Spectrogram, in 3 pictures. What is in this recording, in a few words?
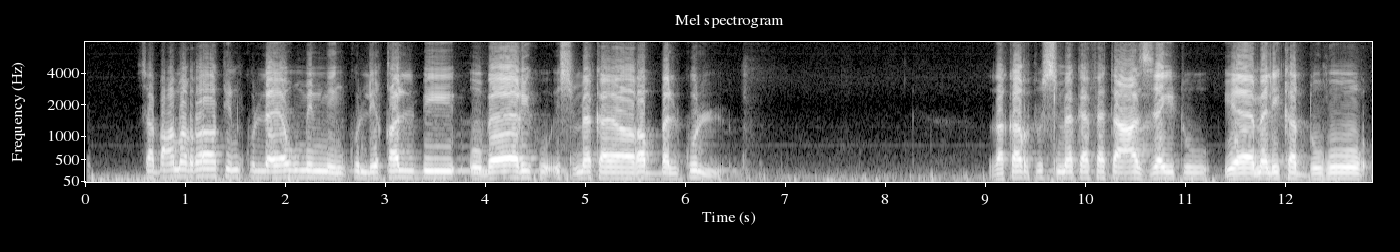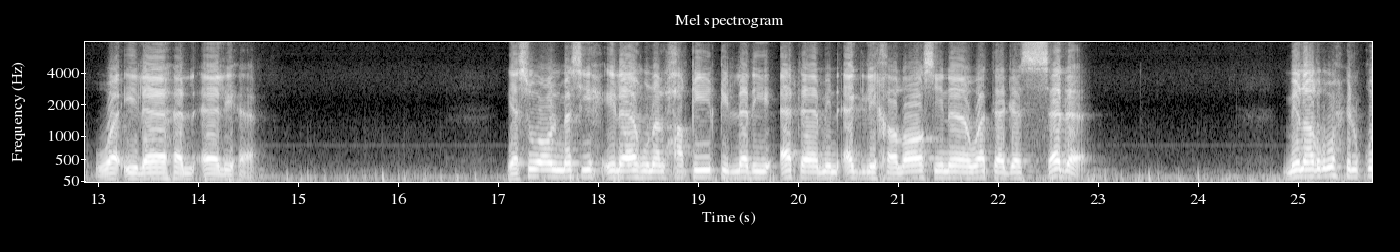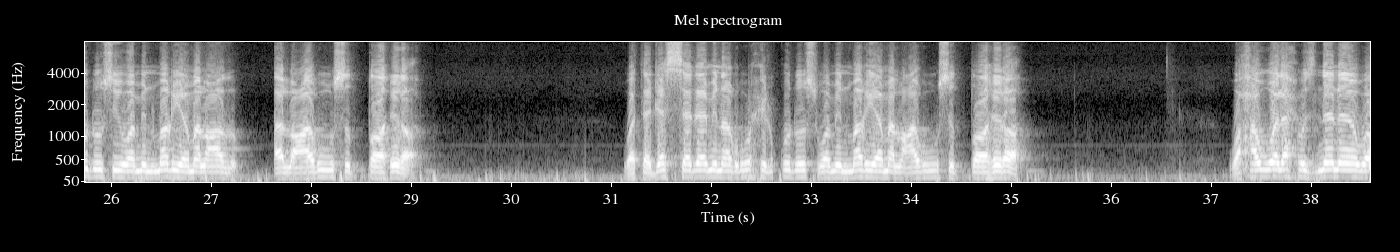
Arabic Reading; St. Mary; Shashf Ensop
